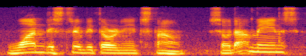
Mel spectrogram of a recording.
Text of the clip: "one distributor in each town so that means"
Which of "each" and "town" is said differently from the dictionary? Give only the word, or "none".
each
